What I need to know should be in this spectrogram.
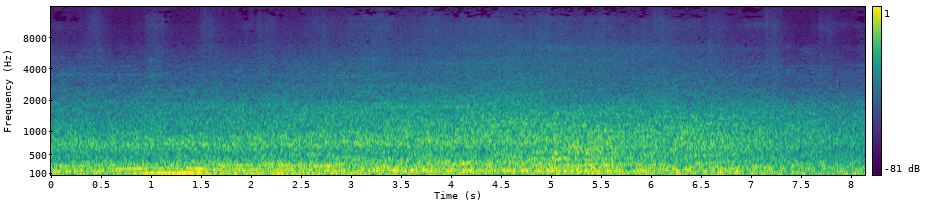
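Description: Traffic hums steadily on a nearby street outdoors.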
